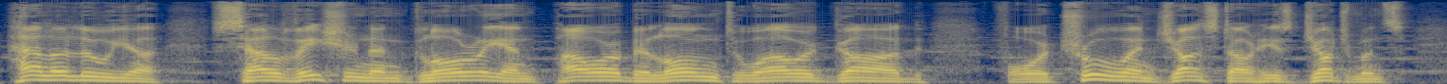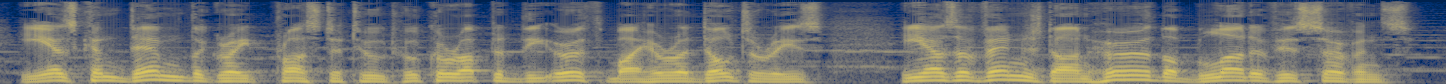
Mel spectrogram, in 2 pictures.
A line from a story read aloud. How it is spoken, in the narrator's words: what sounded like the roar of a great multitude in heaven shouting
